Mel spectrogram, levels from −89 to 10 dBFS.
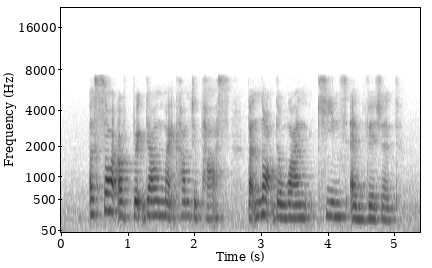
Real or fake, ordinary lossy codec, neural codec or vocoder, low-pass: real; none; none; 7.2 kHz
